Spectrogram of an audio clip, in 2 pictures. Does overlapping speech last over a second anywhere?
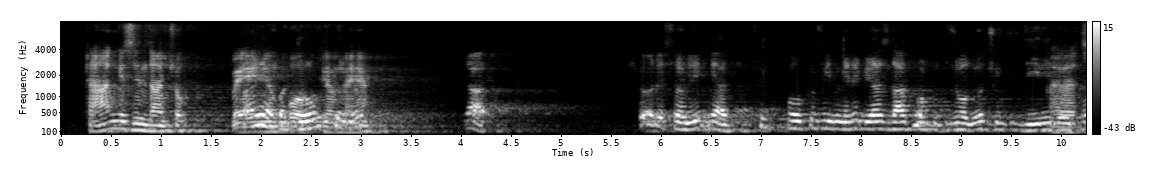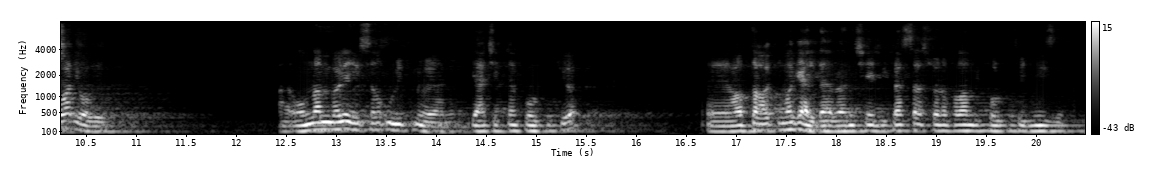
Yes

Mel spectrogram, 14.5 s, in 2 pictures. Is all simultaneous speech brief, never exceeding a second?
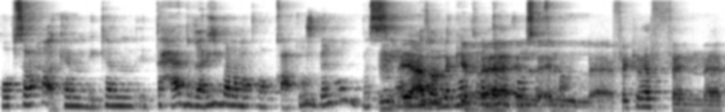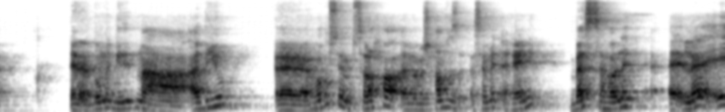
No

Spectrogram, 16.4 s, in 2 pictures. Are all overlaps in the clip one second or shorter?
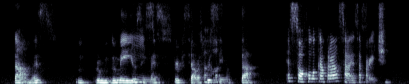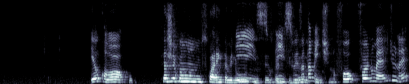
No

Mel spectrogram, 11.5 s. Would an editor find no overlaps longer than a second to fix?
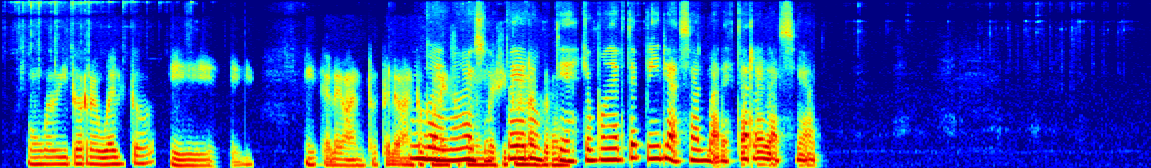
No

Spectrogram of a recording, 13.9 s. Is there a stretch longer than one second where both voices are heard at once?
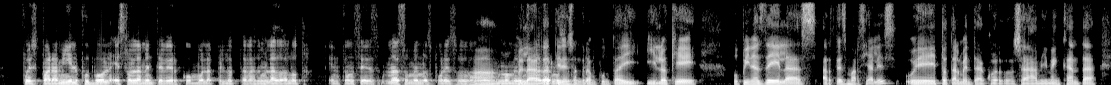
Yes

